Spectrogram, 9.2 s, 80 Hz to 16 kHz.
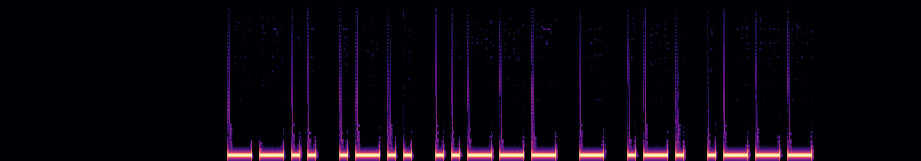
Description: Morse code, heard as a keyed tone, about 15 wpm, 700 Hz. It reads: ZL2TRJ
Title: DXCC-100 Call Signs - 6 Characters - Repeated 2x - 15wpm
